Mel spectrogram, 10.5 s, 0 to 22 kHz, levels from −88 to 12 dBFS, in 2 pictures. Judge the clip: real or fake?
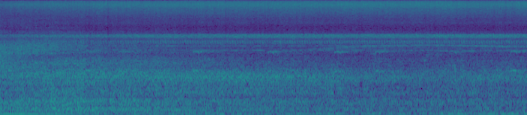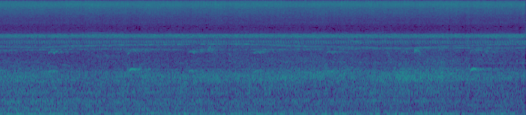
real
